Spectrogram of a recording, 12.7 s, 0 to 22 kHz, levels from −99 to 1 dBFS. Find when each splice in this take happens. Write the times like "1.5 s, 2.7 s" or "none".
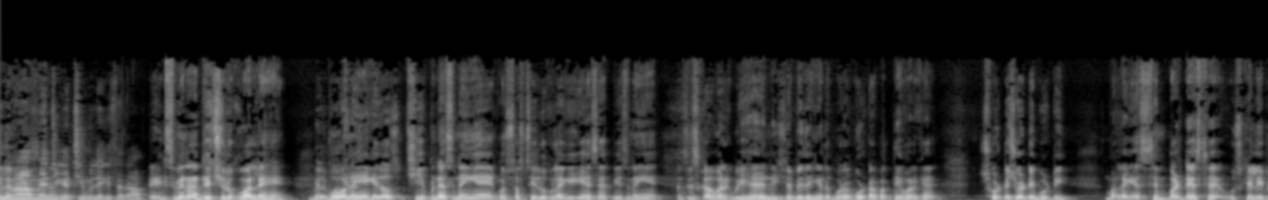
1.6 s, 6.9 s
